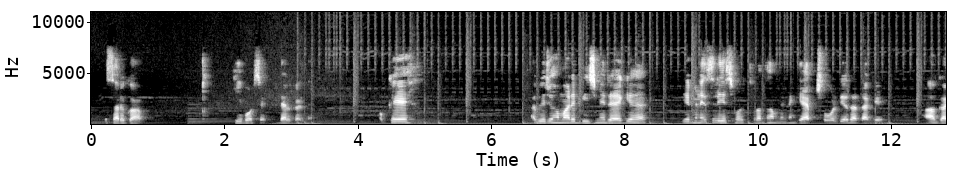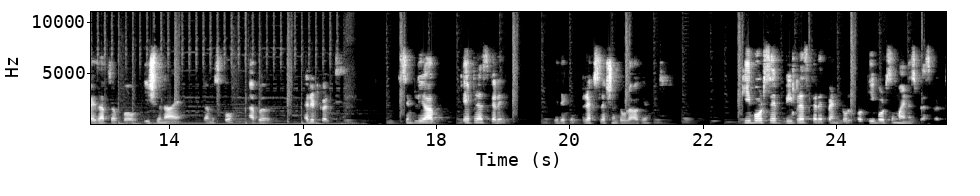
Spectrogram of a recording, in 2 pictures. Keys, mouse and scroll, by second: 5.0 alt+scroll up 1, 10.3-11.2 alt+scroll down 1, 13.0-14.1 alt+scroll up 1, 14.1-14.6 alt+scroll down 1, 16.6 click, 18.4 a, 25.3 p.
